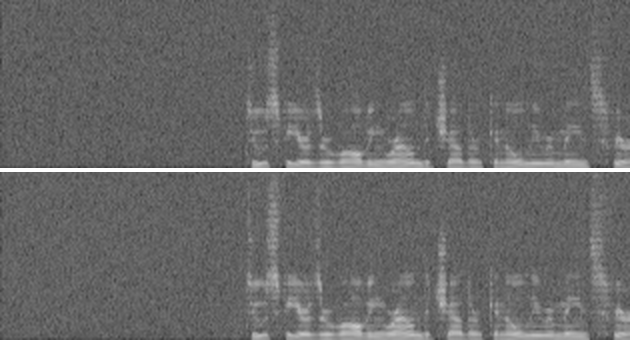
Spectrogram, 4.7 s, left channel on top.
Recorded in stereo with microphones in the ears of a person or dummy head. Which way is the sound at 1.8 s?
25° right (ahead or behind).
